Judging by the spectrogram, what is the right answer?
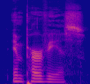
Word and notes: impervious: American English

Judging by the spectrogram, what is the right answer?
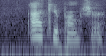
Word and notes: acupuncture: American English

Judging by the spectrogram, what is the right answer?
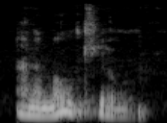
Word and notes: animalcule: British English

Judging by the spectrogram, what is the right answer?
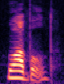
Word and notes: wobbled: American English

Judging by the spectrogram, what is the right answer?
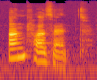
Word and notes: unpleasant: American English

